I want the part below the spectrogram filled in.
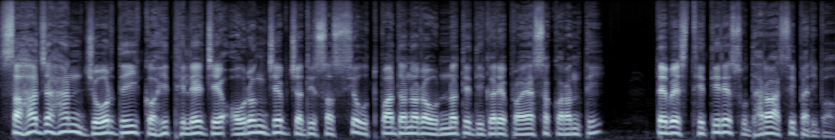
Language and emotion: Odia, neutral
